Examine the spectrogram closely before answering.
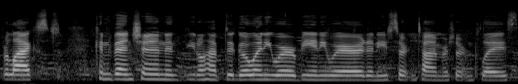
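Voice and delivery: ordinary delivery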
